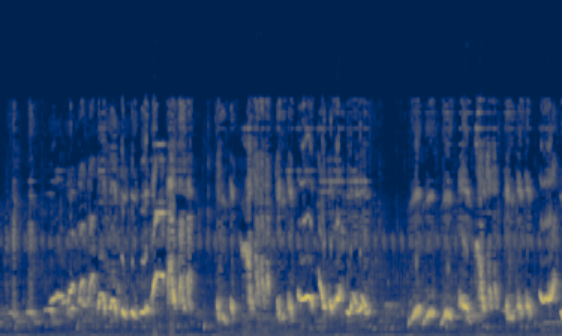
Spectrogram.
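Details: Mating call of a white-rumped shama, played to stir other shamas to breed; loud, varied run of harsh chattering notes and fluty whistled slurs, with two brief pauses.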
